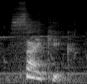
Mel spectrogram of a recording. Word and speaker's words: psychic: him h-y-m-n condemn c-o-n-d-e-n p is silent if it appears at the beginning of a word before an s as in psalm p-s-a-l-m psychiatrist p-s-y c-h-i-a-t-r-i-s-t psychic p s y c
